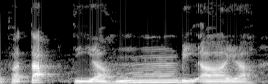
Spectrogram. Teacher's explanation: میم ساکن کے بعد با آ رہا ہے، تو یہاں پہ اخفاء شفوی · یہاں پہ حمزہ ساکنہ پر جھٹکا دیا جاتا ہے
